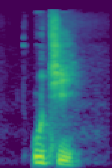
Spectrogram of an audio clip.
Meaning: plural of outil
- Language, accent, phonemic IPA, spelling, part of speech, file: French, France, /u.ti/, outils, noun, LL-Q150 (fra)-outils.wav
